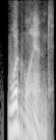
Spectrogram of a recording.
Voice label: "woodwind", American

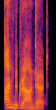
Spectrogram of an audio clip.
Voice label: "Undergroundad", Indian

